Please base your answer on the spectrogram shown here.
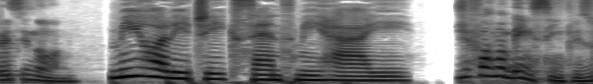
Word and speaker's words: Csikszentmihalyi: Vou deixar o Google pronunciar aí, porque olha, é quase impronunciável esse nome. Mihaly Csikszentmihalyi.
